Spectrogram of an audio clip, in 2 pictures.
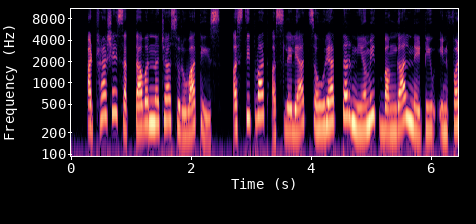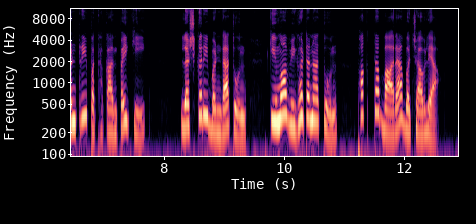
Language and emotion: Marathi, neutral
